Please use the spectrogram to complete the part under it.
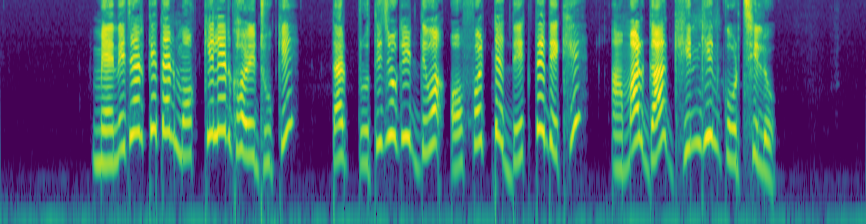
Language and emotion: Bengali, disgusted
